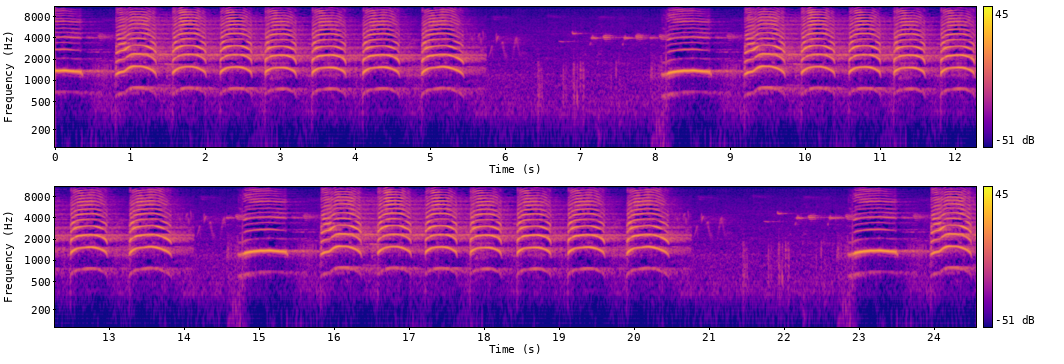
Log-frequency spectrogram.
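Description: Male Indian peafowl (peacock) calling in repeated bouts: each bout opens with a longer note, followed by six or seven short, loud, arching honks at about two a second. There are four bouts, with a pause of a couple of seconds between them.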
